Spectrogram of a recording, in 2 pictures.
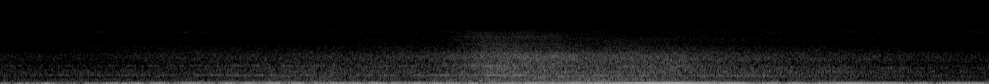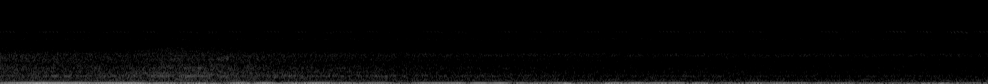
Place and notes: Late at night in the square of the temple, traffic sound, Insects, Frogs, Binaural recordings, Sony PCM D100+ Soundman OKM II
